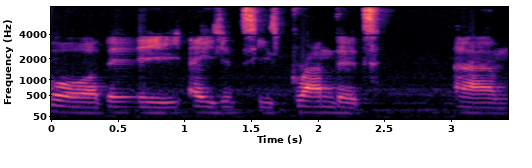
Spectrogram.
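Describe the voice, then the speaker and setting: The voice has a dark, mellow tone with a British accent. Light background noise can be heard. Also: man. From Britain. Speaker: recruiter. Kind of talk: webinar talk giving tips. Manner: casual with filler words. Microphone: video call.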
